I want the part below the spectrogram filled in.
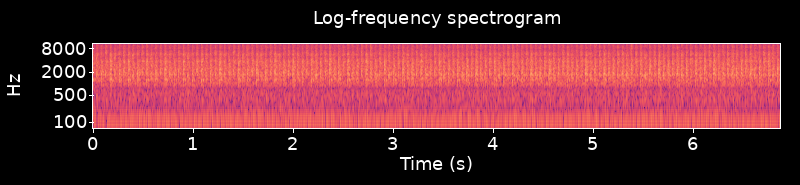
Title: Strange noise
